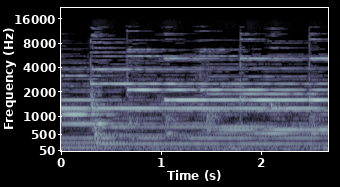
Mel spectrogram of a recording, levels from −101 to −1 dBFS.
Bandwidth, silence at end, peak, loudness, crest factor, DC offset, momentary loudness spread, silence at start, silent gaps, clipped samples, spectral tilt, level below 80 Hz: 13.5 kHz; 0 s; -22 dBFS; -31 LUFS; 12 dB; under 0.1%; 3 LU; 0 s; none; under 0.1%; -1.5 dB/octave; -68 dBFS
